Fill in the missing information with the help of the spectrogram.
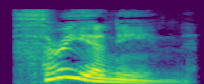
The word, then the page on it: threonine: British English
